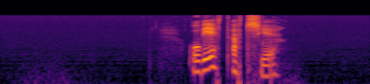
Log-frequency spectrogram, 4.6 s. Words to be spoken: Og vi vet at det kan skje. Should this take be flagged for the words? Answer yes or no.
yes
